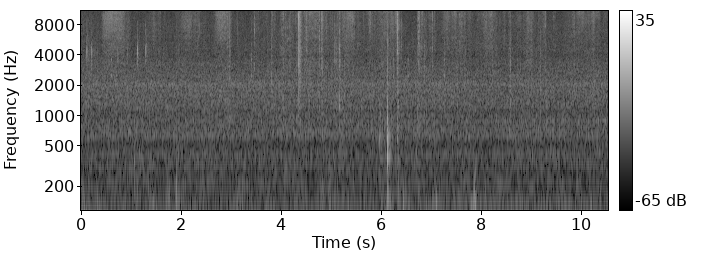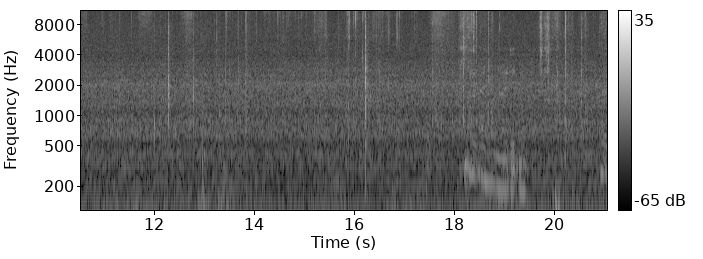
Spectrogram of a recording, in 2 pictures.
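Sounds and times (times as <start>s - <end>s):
steady hiss: 0.0s - 3.4s
paper rustling: 0.1s - 10.4s, 17.5s - 19.0s.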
